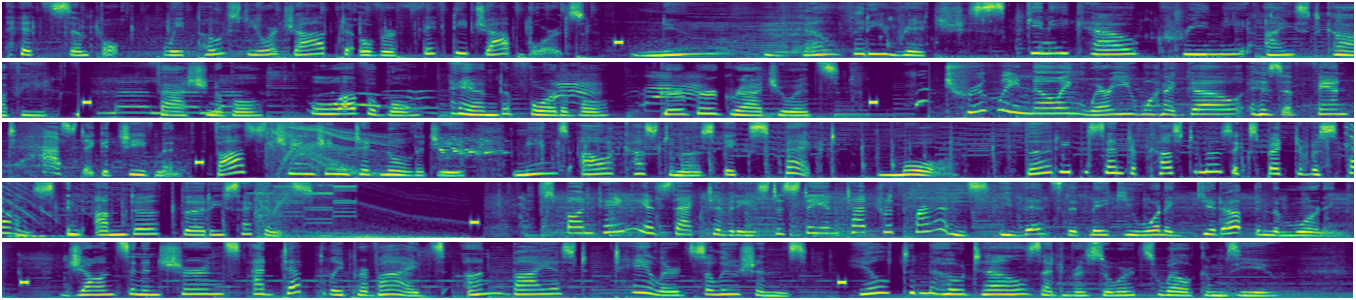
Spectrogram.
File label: VO Commercial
